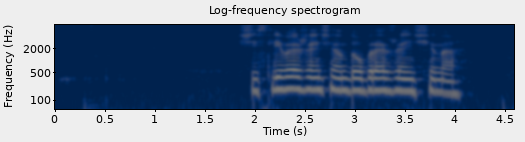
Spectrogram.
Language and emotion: Russian, positive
